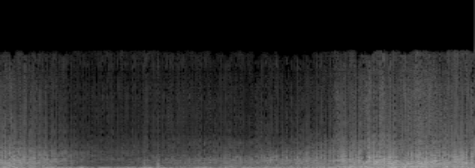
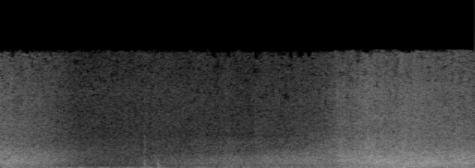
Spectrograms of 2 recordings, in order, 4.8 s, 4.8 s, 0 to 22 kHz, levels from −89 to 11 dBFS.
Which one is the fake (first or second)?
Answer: first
